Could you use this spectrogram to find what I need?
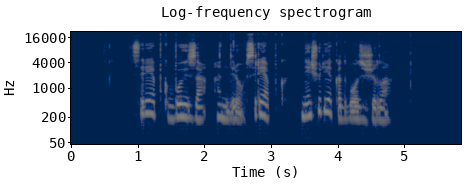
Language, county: Lithuanian, Kaunas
